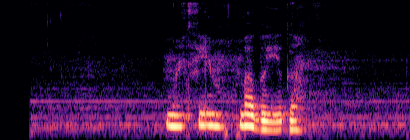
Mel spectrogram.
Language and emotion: Russian, sad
